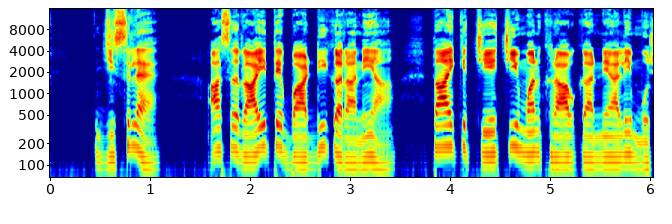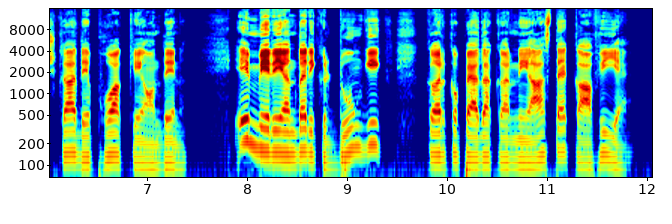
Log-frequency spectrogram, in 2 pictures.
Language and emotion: Dogri, disgusted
